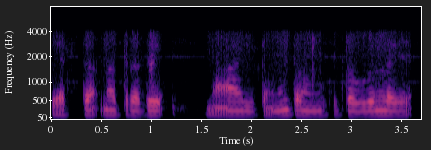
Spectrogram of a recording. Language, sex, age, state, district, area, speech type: Manipuri, male, 30-45, Manipur, Thoubal, rural, conversation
